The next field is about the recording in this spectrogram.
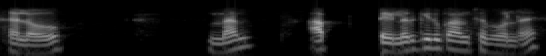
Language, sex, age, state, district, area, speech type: Urdu, male, 18-30, Delhi, South Delhi, urban, conversation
